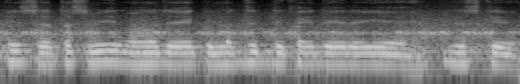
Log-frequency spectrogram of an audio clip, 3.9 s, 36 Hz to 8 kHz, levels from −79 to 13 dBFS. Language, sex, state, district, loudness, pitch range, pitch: Hindi, male, Rajasthan, Bikaner, -12 LUFS, 130-145 Hz, 135 Hz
